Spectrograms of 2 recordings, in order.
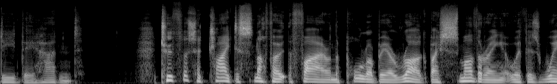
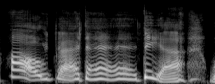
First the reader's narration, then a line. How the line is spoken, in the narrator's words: wailed Toothless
